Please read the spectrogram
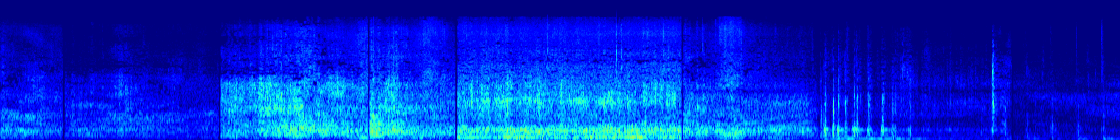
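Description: Skateboard wheels rolling fast on concrete: a loud, steady rolling rumble that jumps abruptly in level several times. In the last few seconds it gives way to a quieter run of short clicks and knocks.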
